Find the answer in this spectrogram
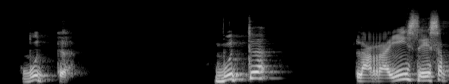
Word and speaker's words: Buddha: Y por eso el título Buda, en español se escribe B-U-D-A, pero en sánscrito es B-U-D-D-H-A. Buddha.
